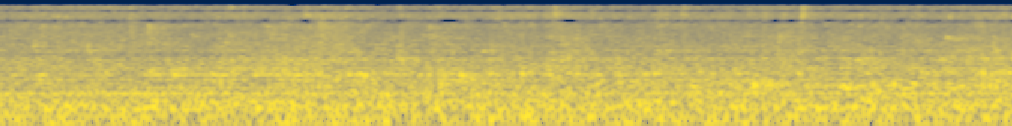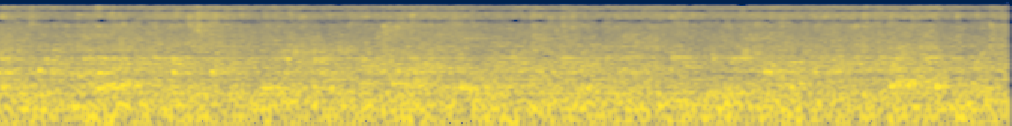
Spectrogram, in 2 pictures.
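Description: Kitchen tap running steadily into a metal strainer in the sink, cold water rinsing cooked vermicelli noodles.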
